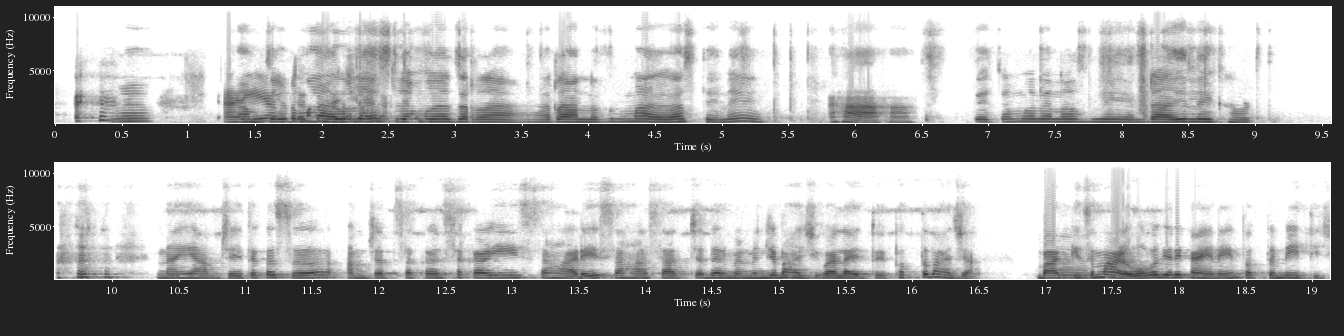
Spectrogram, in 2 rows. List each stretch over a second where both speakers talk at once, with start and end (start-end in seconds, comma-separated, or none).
1.3-2.5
